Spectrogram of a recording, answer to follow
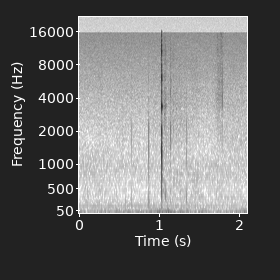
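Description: A single sharp click of a putter striking a golf ball about a second in, with a couple of faint ticks just before it.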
